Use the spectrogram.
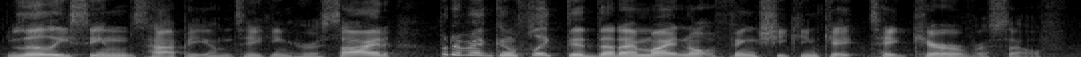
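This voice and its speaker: A man's voice: on the high side, wildly swooping pitch, a little fast, fairly bright tone, dry recording. A man casually joking and reading visual novel narration aloud as he streams a game. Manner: jokey, teasing.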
